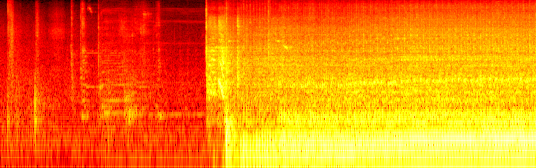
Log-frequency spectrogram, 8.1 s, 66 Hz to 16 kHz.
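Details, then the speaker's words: Suzuki Bandit 1250 FA with 62,000 miles, fresh motor oil, stage one tune (snorkel removed from stock airbox), slip-on exhaust fitted: startup then an even, steady idle with no clicking or clatter; normal idle. "Keep in mind this bike has 62,000 miles on it. Listen to that idle. Not one click, not one clatter or nothing."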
